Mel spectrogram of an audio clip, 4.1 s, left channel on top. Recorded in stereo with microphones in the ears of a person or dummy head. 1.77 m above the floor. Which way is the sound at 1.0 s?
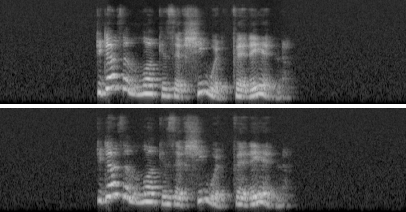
70° left (ahead or behind).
